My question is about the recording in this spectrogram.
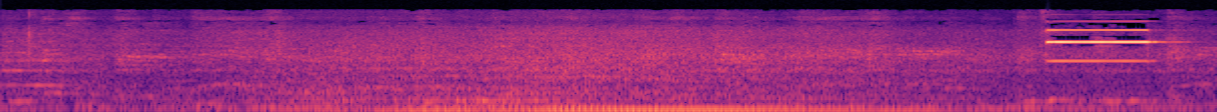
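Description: Digital torque wrench tightening a camshaft sprocket bolt, sounding one steady electronic beep of about half a second near the end as the set torque is reached. Earlier, a low rumble swells and fades over a couple of seconds.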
